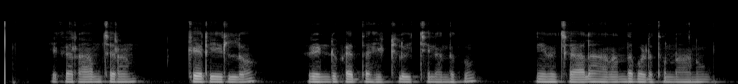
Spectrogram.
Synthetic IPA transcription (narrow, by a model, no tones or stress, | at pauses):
ikɐɾaːmt͡ʃɐɾɐn | keɾiːɾlo̞ː | ɾe̞ɳɖupɛd̪ːɐɦiʈluit͡ʃːinɐnd̪uku | ne̞ːnut͡ʃaːlaːnɐnd̪ɐpɐɽut̪unːaːnu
